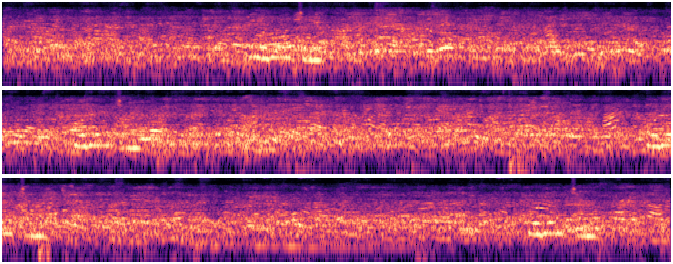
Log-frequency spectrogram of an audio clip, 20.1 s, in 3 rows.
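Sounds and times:
crowd murmuring: 0:00.0 - 0:20.0.

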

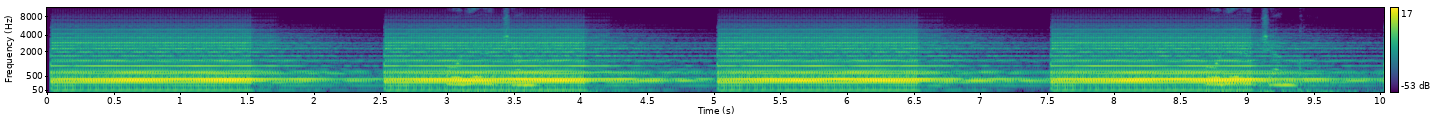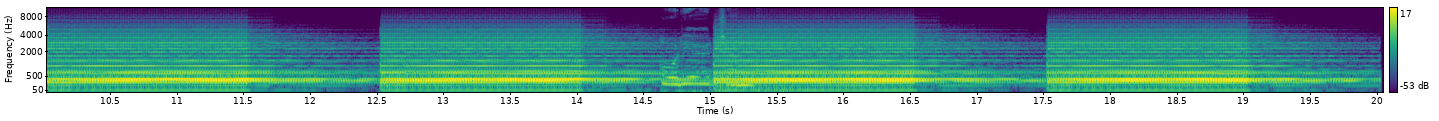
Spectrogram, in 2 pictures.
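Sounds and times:
emergency siren: 0:00.0 - 0:20.0.

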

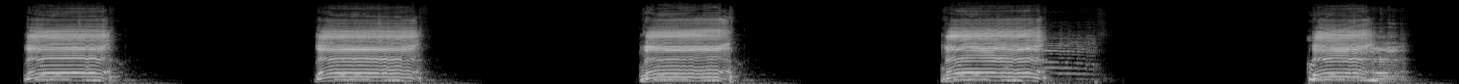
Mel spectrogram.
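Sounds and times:
sheep baaing: 0:00.3 - 0:01.2, 0:03.2 - 0:04.4, 0:06.4 - 0:07.4, 0:09.4 - 0:11.1, 0:13.1 - 0:14.2.

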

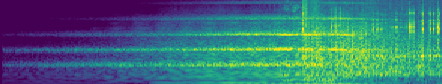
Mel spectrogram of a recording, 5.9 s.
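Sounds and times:
futuristic battle horn: 0:01.8 - 0:05.8.

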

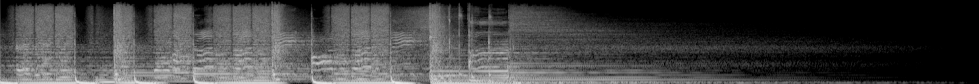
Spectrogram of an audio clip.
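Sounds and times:
future bass music: 0:00.0 - 0:05.7.

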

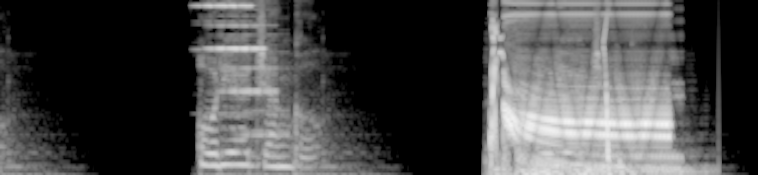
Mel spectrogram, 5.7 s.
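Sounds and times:
alien technology sounds: 0:03.7 - 0:05.4.

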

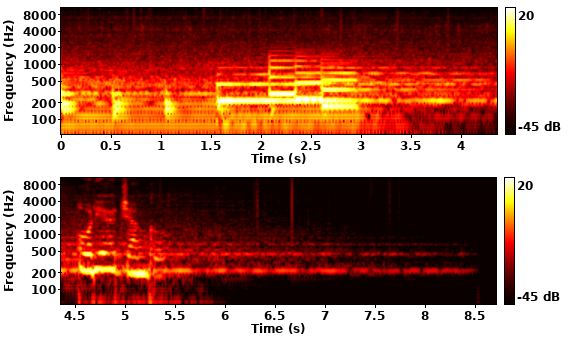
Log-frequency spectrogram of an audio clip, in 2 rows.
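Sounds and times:
modern drum and bass music: 0:00.0 - 0:03.4.

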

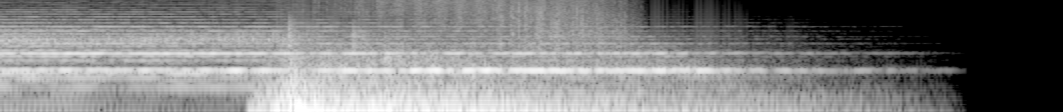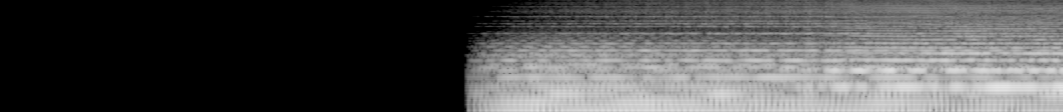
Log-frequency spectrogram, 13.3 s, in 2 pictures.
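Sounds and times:
retro space synth logo: 0:00.1 - 0:05.1.

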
